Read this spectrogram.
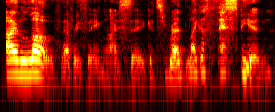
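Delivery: hammed-up stage actor reading; mock thespian. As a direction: declaim it playfully, leaning hard on the opening. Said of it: "Thespian. The accent".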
